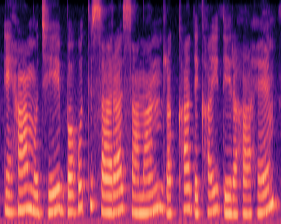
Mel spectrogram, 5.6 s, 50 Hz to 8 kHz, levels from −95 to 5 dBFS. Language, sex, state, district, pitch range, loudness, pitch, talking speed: Hindi, female, Uttar Pradesh, Lalitpur, 215-265 Hz, -15 LUFS, 230 Hz, 105 wpm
